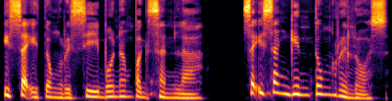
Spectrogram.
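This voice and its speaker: A woman's voice: fairly low pitch, big pitch swings, normal speed, warm tone, no echo, clean studio sound. A woman narrating a scripted dramatic story in a solemn, emotive storytelling manner.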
